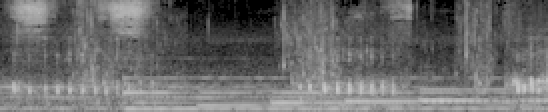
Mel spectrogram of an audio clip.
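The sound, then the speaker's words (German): A capybara lying in shallow water gives a soft, low, contented humming rumble with a steady purr-like pulsing throughout, gentle, with faint wet squishing and dripping sounds mixed in. “du hörst sein leises, zufriedenes Brummen, das ein bisschen an das Schnurren einer Katze erinnert.”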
